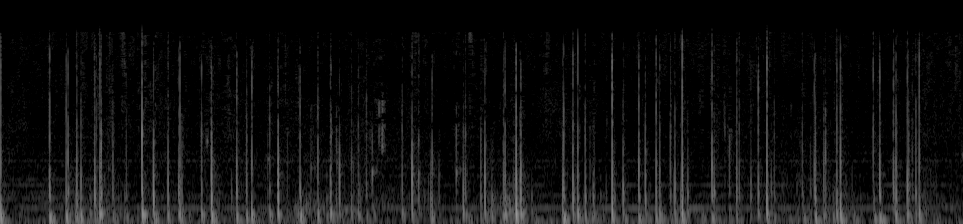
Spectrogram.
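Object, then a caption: Patent vinyl boot. A hollow pink patent vinyl boot is held in front of the mic while fingertips and long nails rub and tap its surface. Quiet, rapid, irregular taps and scratches sound dull and low, each dying away almost at once, over soft rubbing and a faint steady low hum.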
